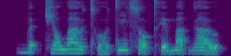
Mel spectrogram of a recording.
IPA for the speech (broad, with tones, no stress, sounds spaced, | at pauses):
b ɛ˦ ʔ t͡ɕ ɔ˦ w a˦ ʊ̯ tʰ o˨ t ĩ˦ sʰ ɔ̰˦˨ kʰ ḛ˦˨ m ä˦ ʔ ɡ a̰˦˨ ʊ̯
